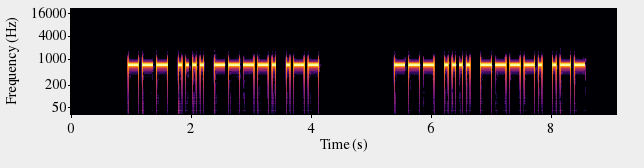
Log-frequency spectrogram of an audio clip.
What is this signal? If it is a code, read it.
Morse code, heard as a keyed tone, about 20 wpm, 700 Hz. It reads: OH9W OH9W
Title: DXCC-100 Call Signs - 4 Characters - Repeated 2x - 20wpm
